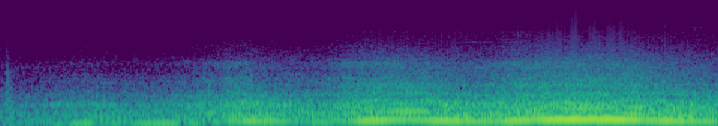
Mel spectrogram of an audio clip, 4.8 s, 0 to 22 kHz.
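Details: Isuzu All New D-Max diesel revved to about 3,800–4,000 rpm after repair; climbs smoothly from low rumble to steady drone without stumbling, and the fuel-pump warning light that previously showed near 4,000 rpm no longer appears.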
